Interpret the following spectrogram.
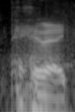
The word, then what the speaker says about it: pejerrey: And this is, they call it kingfish, or pejerrey, I believe is the pronunciation of this fish here by the locals.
